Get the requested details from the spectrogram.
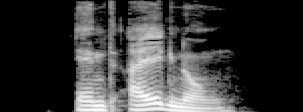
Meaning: expropriation
- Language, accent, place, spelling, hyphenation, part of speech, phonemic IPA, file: German, Germany, Berlin, Enteignung, Ent‧eig‧nung, noun, /ˌɛntˈʔaɪ̯ɡnʊŋ/, De-Enteignung.ogg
